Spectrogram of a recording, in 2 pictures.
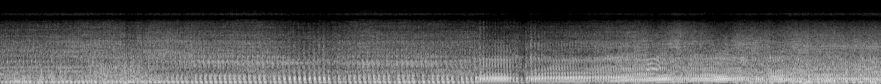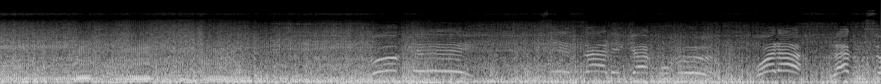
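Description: A motorcycle engine roaring continuously and loudly as the rider pulls a wheelie on Miami Beach streets, with rising revs and heavy wind buffeting on the microphone, and the rider's voice mixed in.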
